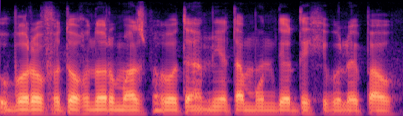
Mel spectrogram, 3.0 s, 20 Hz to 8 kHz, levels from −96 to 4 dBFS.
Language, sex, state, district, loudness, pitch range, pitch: Assamese, male, Assam, Kamrup Metropolitan, -17 LUFS, 90-100 Hz, 95 Hz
